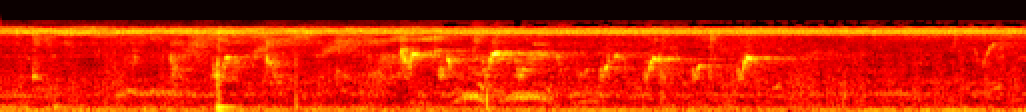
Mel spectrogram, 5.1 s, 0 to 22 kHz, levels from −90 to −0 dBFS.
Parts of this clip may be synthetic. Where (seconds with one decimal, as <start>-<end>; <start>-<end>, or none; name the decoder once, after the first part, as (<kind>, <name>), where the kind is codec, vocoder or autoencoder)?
0.0-2.2 (codec, DAC)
